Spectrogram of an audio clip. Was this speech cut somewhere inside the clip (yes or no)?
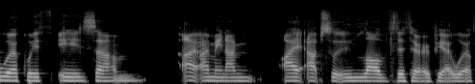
no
